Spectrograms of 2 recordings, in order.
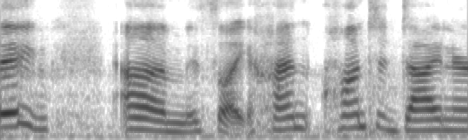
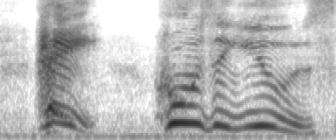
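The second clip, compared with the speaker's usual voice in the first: loud, slow tough-guy gangster voice; 5 semitones higher, 5 dB louder than usual. Retelling a voice that spoke right in their ear, in a gangster voice. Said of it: "there was this gangster voice that says".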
